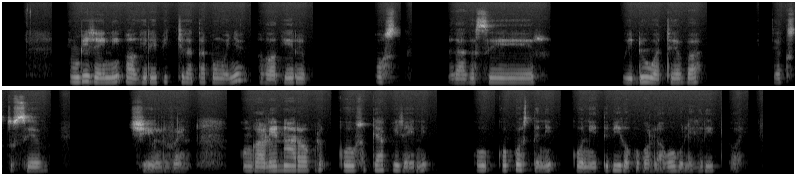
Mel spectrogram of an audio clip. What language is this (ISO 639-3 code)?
kln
